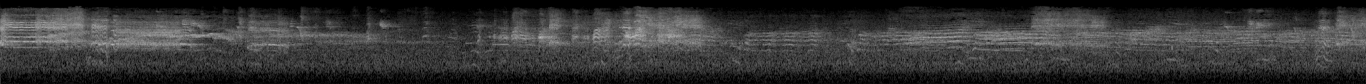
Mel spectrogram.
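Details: Evening colony of Tonga flying foxes, young bats squabbling close by: bursts of high shrill chattering squeals rising and fading in waves, with slight wind stirring the tree.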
